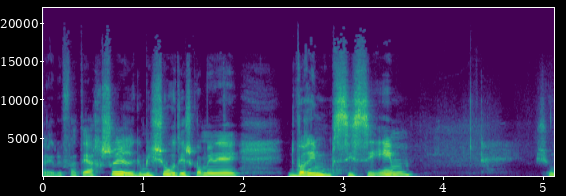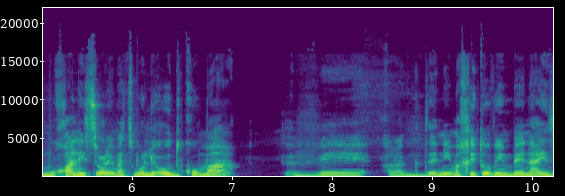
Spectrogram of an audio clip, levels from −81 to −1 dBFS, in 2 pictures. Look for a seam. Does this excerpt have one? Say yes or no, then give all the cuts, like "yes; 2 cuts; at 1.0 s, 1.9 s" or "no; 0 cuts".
no; 0 cuts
